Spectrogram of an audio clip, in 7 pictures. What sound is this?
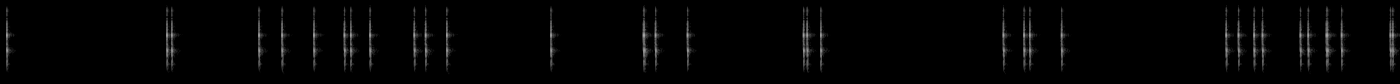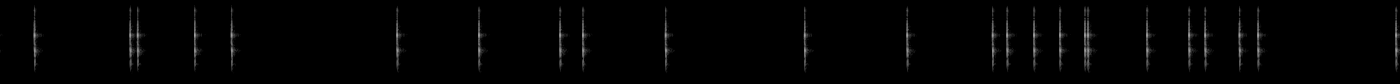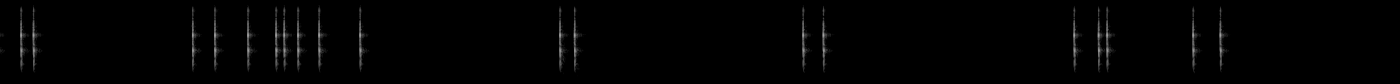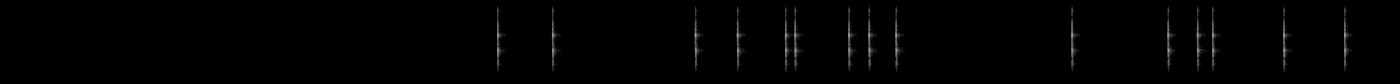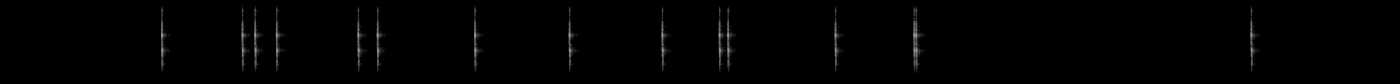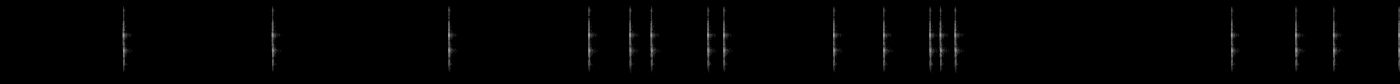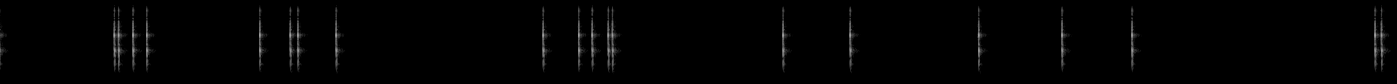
This is an edit of a recording of a real Geiger-Müller-counter, detecting normal background radiation. The reading of the Geiger-Müller-Counter was averaging at around 0,13 µS/hour (read: "micro-sieverts per hour"). The recording was then cut into four equal-length parts and overlayed with itself, to create the sound the Geiger-Müller-counter would produce when reading 0,5 µS/h. This reading still would not be dangerous.
The recording was taken with two small-diaphragm condenser microphones in XY-configuration. The recorded signal was processed with a noise gate, to eliminate background hiss. No further processing was applied.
